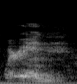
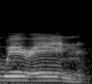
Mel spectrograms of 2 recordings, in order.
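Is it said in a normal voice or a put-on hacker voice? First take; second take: hacker voice; normal. First: It is said in a put-on hacker voice. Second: It is said in a normal voice.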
